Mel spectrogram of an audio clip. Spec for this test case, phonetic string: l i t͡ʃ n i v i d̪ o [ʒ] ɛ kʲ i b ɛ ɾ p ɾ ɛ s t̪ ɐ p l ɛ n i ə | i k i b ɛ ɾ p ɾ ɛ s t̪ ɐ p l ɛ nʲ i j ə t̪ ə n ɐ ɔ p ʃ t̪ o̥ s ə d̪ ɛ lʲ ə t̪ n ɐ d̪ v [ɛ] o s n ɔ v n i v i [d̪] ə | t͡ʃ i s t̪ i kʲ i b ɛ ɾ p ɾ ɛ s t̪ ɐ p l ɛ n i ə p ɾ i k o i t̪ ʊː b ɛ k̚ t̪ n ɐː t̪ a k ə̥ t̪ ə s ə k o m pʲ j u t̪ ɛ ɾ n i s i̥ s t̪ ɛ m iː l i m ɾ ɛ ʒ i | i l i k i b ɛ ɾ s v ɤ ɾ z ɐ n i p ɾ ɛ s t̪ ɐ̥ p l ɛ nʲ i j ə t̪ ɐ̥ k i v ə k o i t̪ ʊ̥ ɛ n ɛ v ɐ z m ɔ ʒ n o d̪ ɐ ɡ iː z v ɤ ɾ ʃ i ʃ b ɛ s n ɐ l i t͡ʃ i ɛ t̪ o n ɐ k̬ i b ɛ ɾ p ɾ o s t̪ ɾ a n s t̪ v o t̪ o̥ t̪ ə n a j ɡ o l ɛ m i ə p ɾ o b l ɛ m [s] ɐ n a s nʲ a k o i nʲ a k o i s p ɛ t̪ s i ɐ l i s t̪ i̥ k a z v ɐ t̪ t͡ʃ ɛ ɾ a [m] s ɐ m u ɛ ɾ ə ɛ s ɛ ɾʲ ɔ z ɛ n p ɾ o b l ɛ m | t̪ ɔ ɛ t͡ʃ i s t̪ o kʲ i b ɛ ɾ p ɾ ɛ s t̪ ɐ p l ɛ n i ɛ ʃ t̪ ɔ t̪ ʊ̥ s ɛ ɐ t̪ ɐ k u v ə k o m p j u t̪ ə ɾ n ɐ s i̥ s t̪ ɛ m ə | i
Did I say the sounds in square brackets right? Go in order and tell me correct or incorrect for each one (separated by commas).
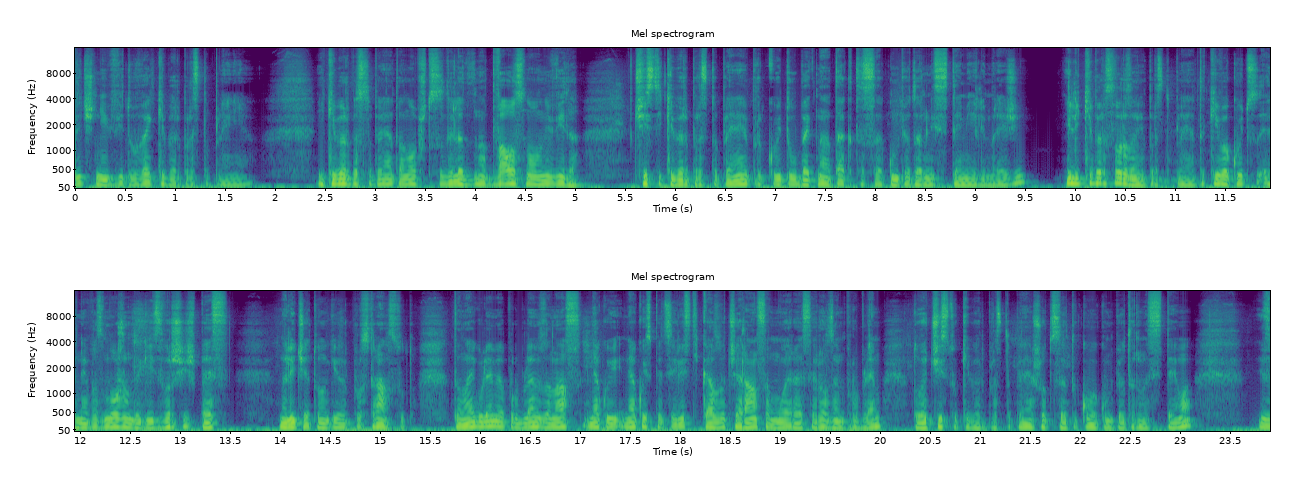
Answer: incorrect, incorrect, correct, incorrect, incorrect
